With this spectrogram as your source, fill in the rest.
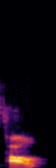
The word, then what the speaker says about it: Tao: So as you could see, this person said, my name is Tao, and my name rhymes with cow.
